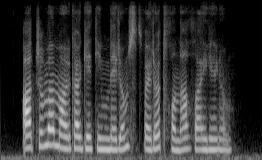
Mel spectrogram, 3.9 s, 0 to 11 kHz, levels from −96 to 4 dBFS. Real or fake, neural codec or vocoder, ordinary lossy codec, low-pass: fake; autoencoder, 22.05 kHz, a latent of 192 numbers a frame, VITS, trained on many speakers; Opus, 16 kbps; 9.9 kHz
